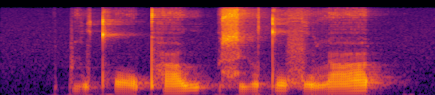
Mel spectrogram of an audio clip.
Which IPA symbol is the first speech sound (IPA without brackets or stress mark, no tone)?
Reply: p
